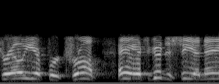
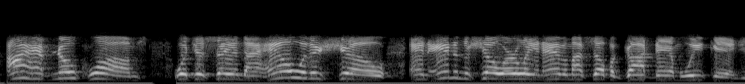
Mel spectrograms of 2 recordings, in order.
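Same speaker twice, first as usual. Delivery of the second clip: ordinary delivery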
